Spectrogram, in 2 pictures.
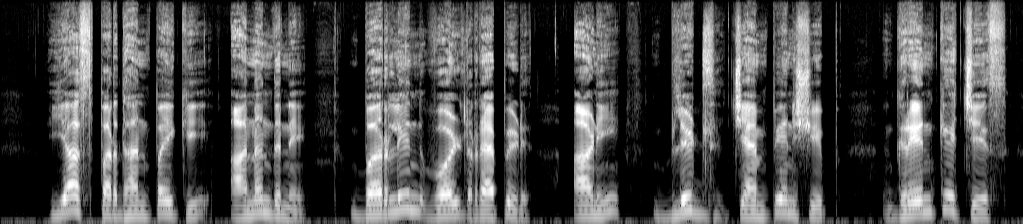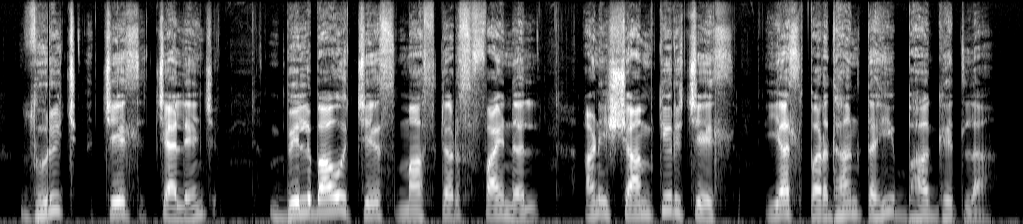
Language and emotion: Marathi, neutral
